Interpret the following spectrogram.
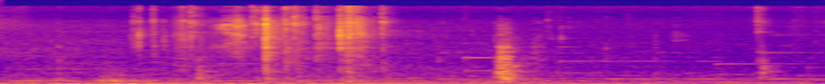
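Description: A wooden stick stirring a thick cream in a small plastic beaker, giving a few clicks and scrapes against the sides, over soft background music.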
